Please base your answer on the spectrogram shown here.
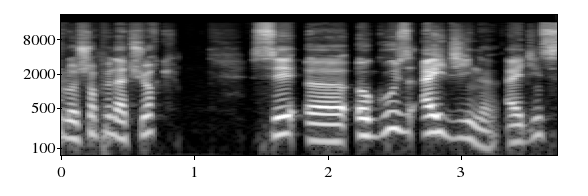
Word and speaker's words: Aydin: C'est Oguz Aydin. Aydin, ça s'écrit A-Y-D-I-N.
